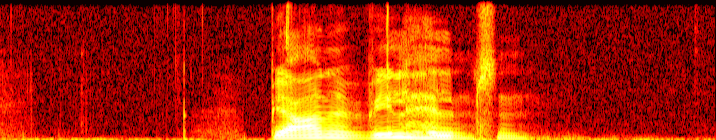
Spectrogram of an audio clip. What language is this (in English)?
Danish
